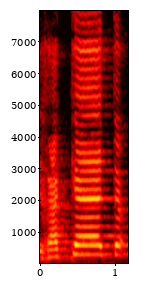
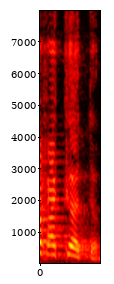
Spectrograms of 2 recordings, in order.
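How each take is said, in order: First: RAQUETTE with a clear, drawn-out "è" in the second syllable; correct open vowel. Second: RAQUETTE with an "eu" sound in the second syllable, "ra-keute"; wrong vowel demo. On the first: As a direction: stretch RAQUETTE as "ra-kèèt", open E. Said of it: "je dis raquette". (dire RAQUETTE avec un « è » bien appuyé : « rakète ») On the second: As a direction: say RAQUETTE as if the E had no accent, "ra-keut". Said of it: "Je ne dis pas raquette". (dire RAQUETTE avec le son « eu » : « rakeute ») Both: Shown as a demonstration.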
